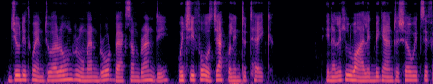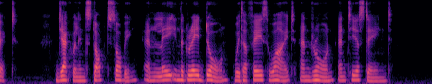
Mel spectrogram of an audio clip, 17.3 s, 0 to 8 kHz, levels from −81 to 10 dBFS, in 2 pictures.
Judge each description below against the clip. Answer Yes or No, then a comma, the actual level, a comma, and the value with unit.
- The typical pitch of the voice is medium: Yes, medium, 145 Hz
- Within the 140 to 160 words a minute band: Yes, average, 155 wpm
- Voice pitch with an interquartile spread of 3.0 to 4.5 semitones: No, narrow, 2.6 semitones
